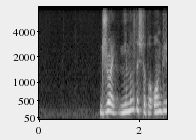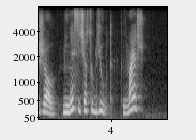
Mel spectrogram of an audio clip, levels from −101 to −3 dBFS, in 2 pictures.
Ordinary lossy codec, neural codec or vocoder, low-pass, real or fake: none; codec, 16 kHz, 0.8 kbps, ZipCodec; 7.2 kHz; fake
